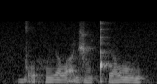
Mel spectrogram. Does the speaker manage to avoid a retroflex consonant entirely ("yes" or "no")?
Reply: no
